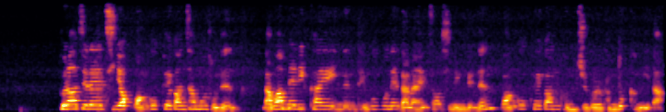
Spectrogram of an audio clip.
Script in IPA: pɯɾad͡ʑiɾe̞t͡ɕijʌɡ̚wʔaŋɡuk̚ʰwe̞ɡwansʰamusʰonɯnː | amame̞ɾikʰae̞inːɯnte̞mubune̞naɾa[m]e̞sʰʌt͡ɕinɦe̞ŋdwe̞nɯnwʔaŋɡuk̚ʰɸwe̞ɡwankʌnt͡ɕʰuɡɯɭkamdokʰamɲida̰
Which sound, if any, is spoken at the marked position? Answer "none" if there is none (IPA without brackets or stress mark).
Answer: none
